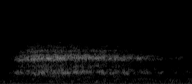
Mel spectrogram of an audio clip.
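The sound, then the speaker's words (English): A single slow, deep breath during a guided relaxation breathing exercise, soft and airy with a faint whistling tone, heard alone and fading at the end. “And one more deep breath in and exhale.”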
